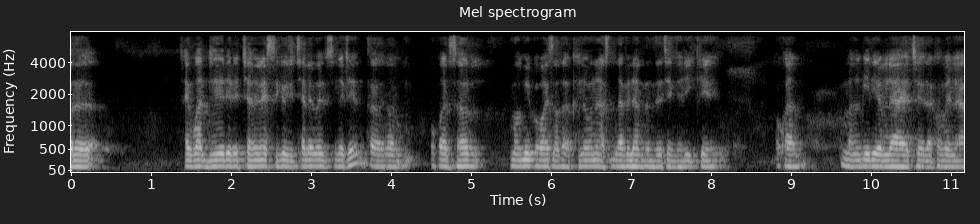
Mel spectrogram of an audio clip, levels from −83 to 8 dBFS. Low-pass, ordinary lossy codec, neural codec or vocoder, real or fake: 7.2 kHz; none; codec, 16 kHz, 1.1 kbps, Voila-Tokenizer; fake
